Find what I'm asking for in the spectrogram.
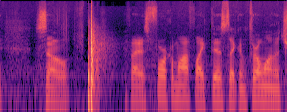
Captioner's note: wood clunking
